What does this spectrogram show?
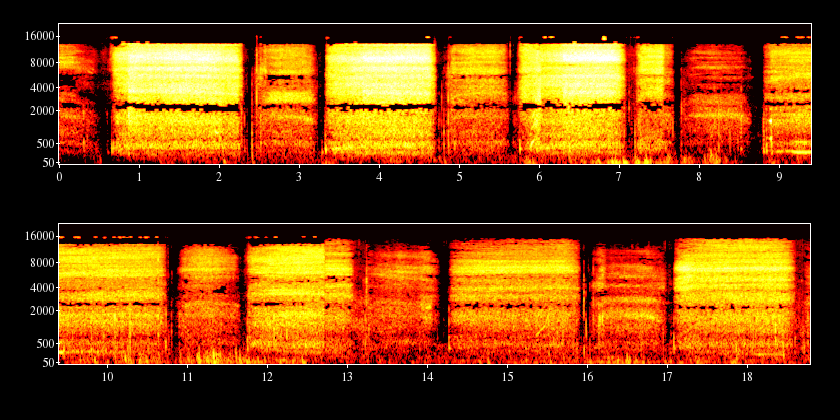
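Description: Inflatable sleeping pad being blown up: a run of rushes of air, each about a second long, louder ones alternating with softer ones.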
